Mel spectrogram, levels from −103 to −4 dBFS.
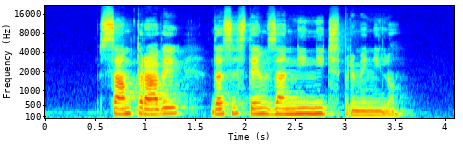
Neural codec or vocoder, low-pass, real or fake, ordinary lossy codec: vocoder, 44.1 kHz, 128 mel bands every 512 samples, BigVGAN v2; none; fake; none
